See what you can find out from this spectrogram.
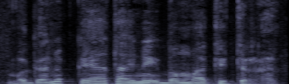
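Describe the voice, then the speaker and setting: An actor playing a wary, disapproving husband in a Filipino radio drama, with faint ambience. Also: male voice, medium pitch, very animated, fairly quick, husky. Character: Victor, wary disapproving husband next door.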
